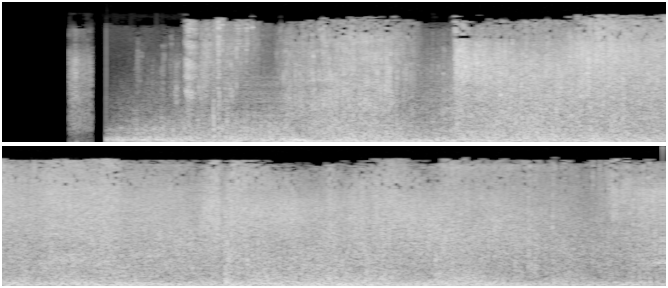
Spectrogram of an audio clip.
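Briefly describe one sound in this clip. Heavy rumbling and crashing fill the air.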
